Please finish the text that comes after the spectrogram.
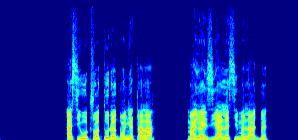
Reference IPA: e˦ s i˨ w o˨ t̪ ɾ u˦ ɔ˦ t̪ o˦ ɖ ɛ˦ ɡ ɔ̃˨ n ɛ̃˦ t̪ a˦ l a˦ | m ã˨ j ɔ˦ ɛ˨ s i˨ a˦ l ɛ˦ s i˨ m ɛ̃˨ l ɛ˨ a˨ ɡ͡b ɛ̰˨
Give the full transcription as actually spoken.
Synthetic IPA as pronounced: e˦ s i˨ w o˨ t̪ ɾ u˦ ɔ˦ t̪ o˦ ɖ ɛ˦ ɡ͡b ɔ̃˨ ɲ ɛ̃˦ t̪ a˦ l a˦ | m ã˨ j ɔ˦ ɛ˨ z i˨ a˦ l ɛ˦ s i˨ m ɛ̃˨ l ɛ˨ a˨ ɡ͡b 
